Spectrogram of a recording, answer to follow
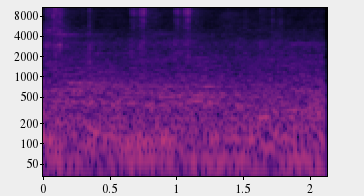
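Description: A few camera shutter clicks over steady low room murmur.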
